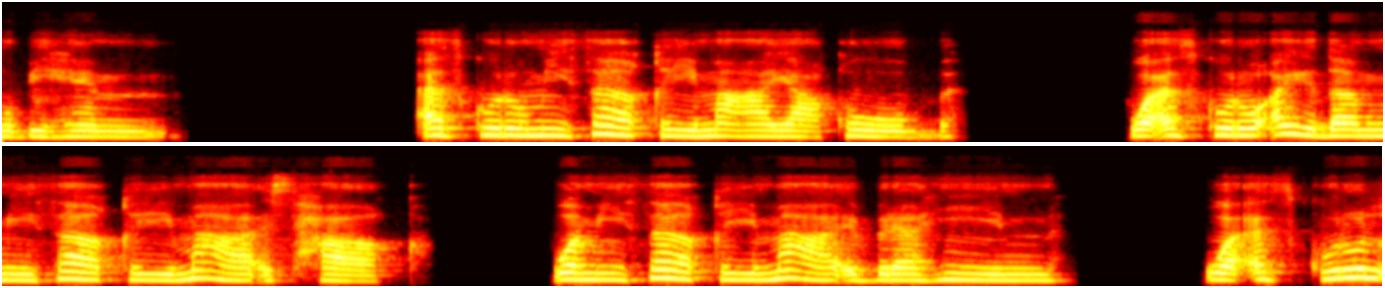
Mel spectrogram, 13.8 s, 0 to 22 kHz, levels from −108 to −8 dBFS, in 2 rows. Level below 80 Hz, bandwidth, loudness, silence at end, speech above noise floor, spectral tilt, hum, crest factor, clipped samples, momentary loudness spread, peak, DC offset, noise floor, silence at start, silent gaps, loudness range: -72 dBFS; 9.4 kHz; -21 LUFS; 0 s; over 70 dB; -7 dB/octave; none; 20 dB; under 0.1%; 9 LU; -2 dBFS; under 0.1%; under -90 dBFS; 0 s; 0.92-2.06 s, 4.83-5.62 s, 9.06-9.65 s, 12.27-12.90 s; 3 LU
